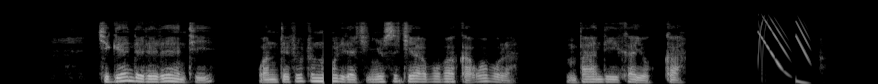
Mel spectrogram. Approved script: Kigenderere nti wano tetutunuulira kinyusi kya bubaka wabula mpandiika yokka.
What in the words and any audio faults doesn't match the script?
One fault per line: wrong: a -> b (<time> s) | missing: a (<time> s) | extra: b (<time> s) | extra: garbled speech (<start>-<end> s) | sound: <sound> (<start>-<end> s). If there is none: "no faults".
sound: dropout (3.2-3.3 s)
sound: chirp (7.6-8.1 s)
